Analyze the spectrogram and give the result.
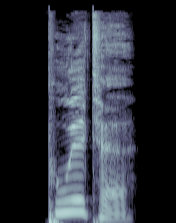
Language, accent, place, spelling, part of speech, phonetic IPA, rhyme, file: German, Germany, Berlin, pulte, verb, [ˈpuːltə], -uːltə, De-pulte.ogg
- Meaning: inflection of pulen: 1. first/third-person singular preterite 2. first/third-person singular subjunctive II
